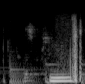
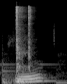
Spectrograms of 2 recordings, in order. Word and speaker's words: Pugh: used to say Florence Pugh's last name as Pug. What? What? The girl who plays Yelena, her last name is apparently pronounced Pugh, but I used to say Pug.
